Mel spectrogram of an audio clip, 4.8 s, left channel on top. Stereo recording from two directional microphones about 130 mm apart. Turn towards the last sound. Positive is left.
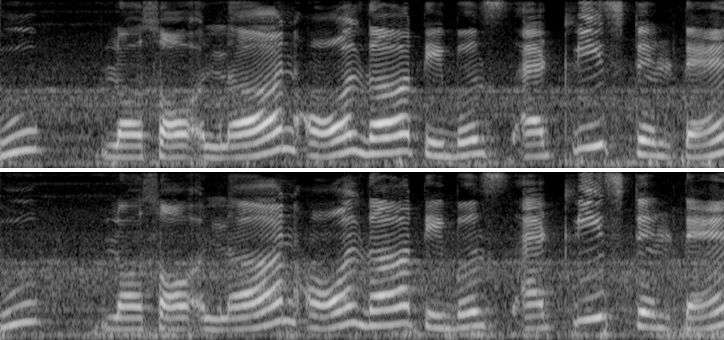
turn(degrees=25)  # may be behind; listen again after turning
